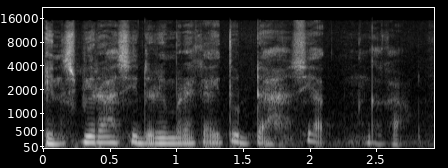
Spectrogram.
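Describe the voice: This man's voice sits at a fairly high pitch, with a husky, rough edge, vocal fry and a slightly mellow tone. He talks at a moderate pace with fairly even intonation.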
